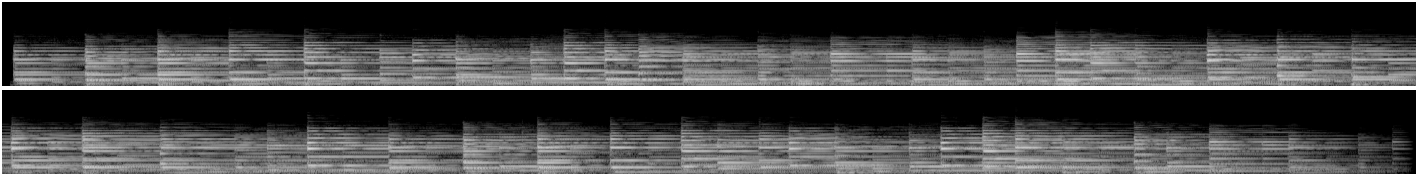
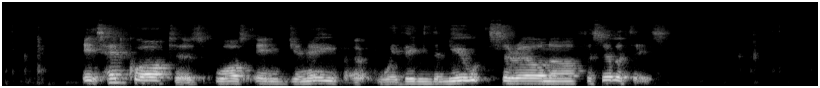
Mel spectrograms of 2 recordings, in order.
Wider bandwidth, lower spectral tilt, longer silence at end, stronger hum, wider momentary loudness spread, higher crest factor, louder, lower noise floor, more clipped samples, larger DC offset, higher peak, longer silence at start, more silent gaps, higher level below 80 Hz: second, 6 kHz vs 7.6 kHz; about the same, -7.5 dB/octave vs -7.5 dB/octave; second, 0.15 s vs 1.65 s; neither; second, 8 LU vs 11 LU; about the same, 18 dB vs 16 dB; about the same, -18 LUFS vs -17 LUFS; second, -40 dBFS vs -80 dBFS; neither; neither; about the same, 0 dBFS vs -2 dBFS; second, 0.1 s vs 0.8 s; neither; first, -44 dBFS vs -70 dBFS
